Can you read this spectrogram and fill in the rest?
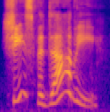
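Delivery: high, bouncy and eager; gleeful girl cheering; high excited cheer; excited squeal. A narrator's reading. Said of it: "bounced and clapped her hands excitedly".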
